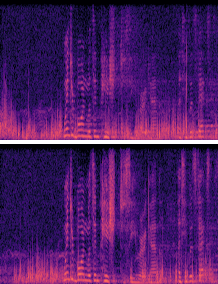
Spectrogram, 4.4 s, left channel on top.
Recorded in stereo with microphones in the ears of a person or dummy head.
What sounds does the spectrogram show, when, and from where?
1.3 s a woman speaking: 5° right (ahead or behind), 0.6 m; by 4.4 s 70° right (ahead or behind), 1.3 m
